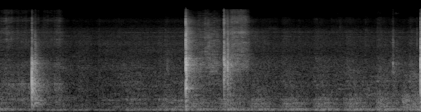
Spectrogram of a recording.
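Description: Aluminium cake tin knocking against cookware as it is lifted out of a steel kadai and turned over: three sharp clanks, one about half a second in and two close together around three seconds in, the first of those the loudest.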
